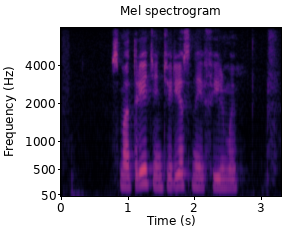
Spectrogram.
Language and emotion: Russian, neutral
